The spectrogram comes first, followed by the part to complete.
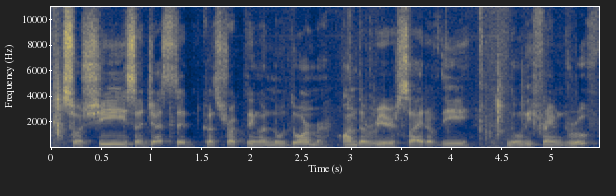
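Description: A man's fairly even intonation comes through over light background noise. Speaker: building contractor; contractor presenting to board. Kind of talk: public hearing presentation. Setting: town hall meeting room. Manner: formal. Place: meeting room. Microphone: podium.

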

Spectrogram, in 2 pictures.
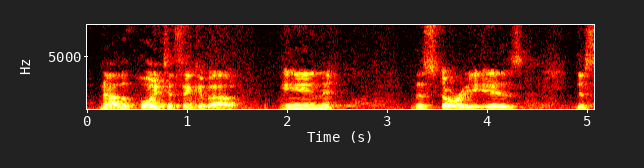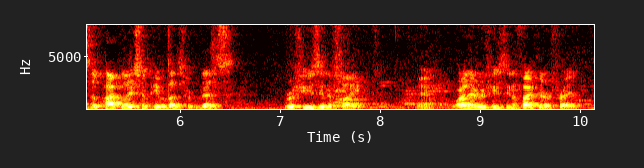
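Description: A man talks at a fairly quick pace. There is audible room echo and light background noise. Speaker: religious study teacher. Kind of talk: lecture. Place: home room. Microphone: camera far.

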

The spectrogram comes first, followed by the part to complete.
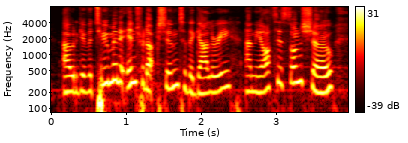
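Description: A woman's medium-pitched voice at a very fast pace, lively in intonation, over noticeable background noise. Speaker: panel speaker, art researcher. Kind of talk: conference talk. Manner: pauses for breath.

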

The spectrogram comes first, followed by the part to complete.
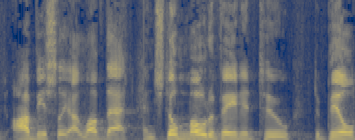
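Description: A man keeps a fairly quick pace, his pitch varying in an ordinary way. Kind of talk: interview answer. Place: hall. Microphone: lapel.

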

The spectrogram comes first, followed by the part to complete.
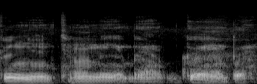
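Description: A man puts on a raspy character voice, pitched very deep and low, speaking at a fairly slow pace.

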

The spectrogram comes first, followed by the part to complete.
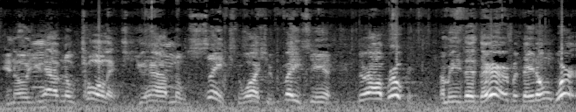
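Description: A man at a moderate pace, big swings in loudness, noticeable background noise. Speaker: former Parchman inmate speaker. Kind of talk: rally speech.

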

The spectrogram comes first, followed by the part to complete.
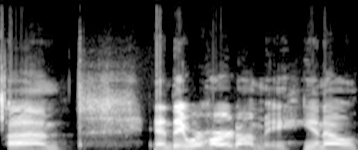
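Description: A woman talks with an American accent at a fairly low pitch. The background is quiet. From San Diego, California; California. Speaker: media and business entrepreneur; interview guest. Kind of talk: interview. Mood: warm, reflective. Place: home room.

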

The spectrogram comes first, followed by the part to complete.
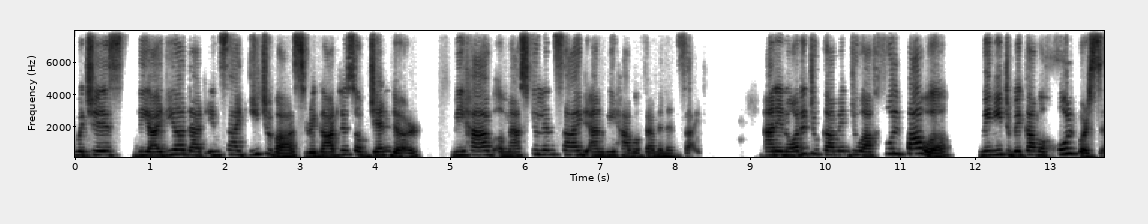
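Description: A woman talks at a moderate pace, her pitch varying in an ordinary way, against a quiet background. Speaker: leadership coach guest speaker. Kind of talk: interview answer. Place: home room. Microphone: video call.

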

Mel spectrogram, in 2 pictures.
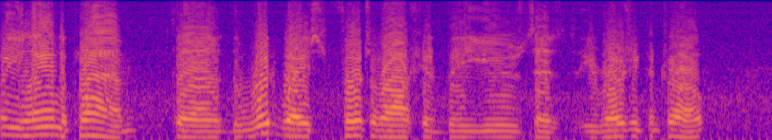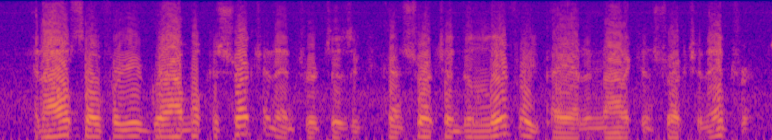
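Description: With a fairly bright tone, a man talks with ordinary pitch variation. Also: medium pitch for a man, moderate pace.

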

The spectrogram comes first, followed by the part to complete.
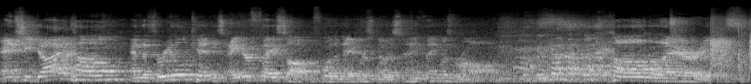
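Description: A man talks at a moderate pace, with strong room echo and noticeable background noise. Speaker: stand-up comedian. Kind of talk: stand-up comedy routine. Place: stage.

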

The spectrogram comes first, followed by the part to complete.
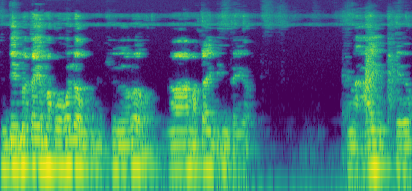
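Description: Monotone, flat intonation at a fairly slow pace. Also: man, medium pitch for a man. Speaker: mukbang vlogger. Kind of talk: angry rant against corrupt officials, after a prayer. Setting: home, eating on camera for ASMR mukbang. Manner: loud, furious, accusatory, cursing and wishing death on thieves.

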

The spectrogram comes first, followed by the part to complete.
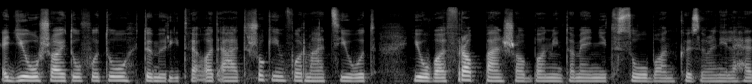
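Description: A woman's very deep, low voice, fairly slow and in a flat monotone. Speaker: news reporter. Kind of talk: news report.

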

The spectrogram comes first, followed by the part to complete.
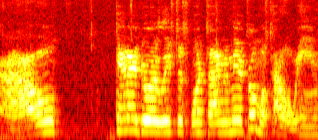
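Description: A cartoonish character voice, fairly high in pitch, at a moderate pace. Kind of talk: children's puppet show. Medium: puppet show. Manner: cheerful, friendly, a bit cheeky.

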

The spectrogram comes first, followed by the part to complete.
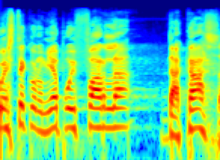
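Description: A man speaks with a Spanish accent at a moderate pace. The background is quiet. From Colombia. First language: Spanish (speaking Italian). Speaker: expert on creative economy; guest. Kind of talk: conference talk. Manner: halting. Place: hall. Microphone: headset.

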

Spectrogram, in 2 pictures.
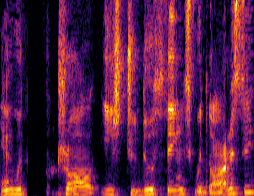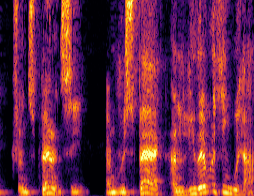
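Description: A man with a Spanish accent speaks at a moderate pace in a high pitch, with lively intonation over a quiet background. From Argentina. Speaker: construction preconstruction director; podcast guest. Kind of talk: interview conversation. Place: office. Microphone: webcam.

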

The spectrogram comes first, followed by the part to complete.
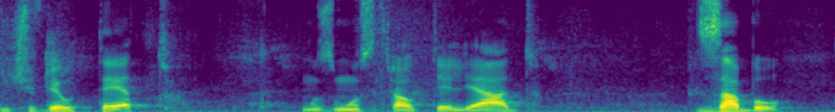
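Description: Over light background noise, a man talks at a moderate pace, with long, frequent pauses and big swings in loudness. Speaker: TV news reporter. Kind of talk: TV news report, on-scene reporting from the burned house. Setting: on location inside the burned house. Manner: formal, clear, measured news-reporter delivery. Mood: serious, informative. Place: home room. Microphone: handheld.

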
